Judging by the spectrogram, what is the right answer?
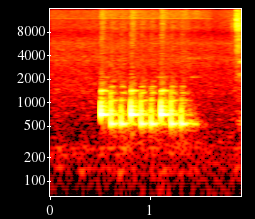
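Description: A phone ringtone sounds for an incoming call: a quick burst of about nine bright, evenly spaced electronic chirps lasting around a second, clear and alone in an otherwise quiet room.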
